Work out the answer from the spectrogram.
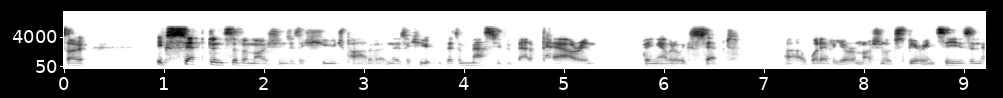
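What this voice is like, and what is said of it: Australian accent. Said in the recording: “you've got a background in rugby union in Australia, if anybody's not wondering where they've clocked the accent from”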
